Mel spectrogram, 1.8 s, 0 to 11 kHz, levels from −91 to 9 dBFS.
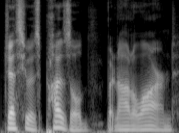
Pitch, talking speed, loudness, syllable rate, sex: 95 Hz, 200 wpm, -20 LUFS, 6.2 syllables/s, male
